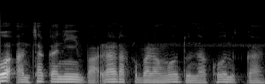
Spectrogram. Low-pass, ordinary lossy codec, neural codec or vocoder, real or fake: 7.2 kHz; AAC, 32 kbps; none; real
